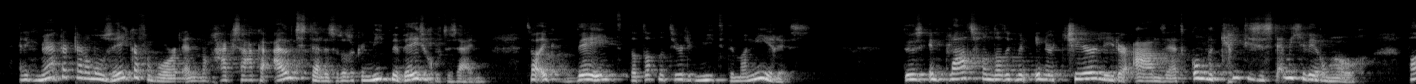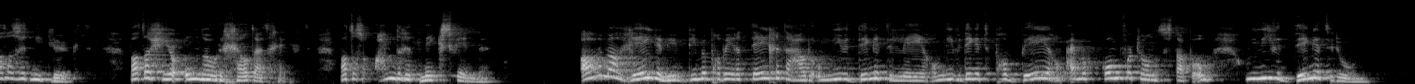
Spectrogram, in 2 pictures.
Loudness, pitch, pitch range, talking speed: -20 LUFS, 225 Hz, 185-255 Hz, 210 wpm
